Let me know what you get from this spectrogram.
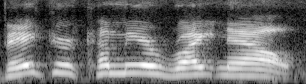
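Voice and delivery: loud, high command; firm shout at the dog; stern call to the dog. Real, not acted. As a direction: order the dog in, no nonsense.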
